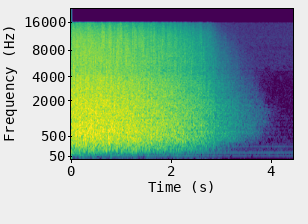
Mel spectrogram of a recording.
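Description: Audience applause at the close of a live-sound karaoke backing track: an even wash of clapping that holds steady, then fades out to silence about three seconds in.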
